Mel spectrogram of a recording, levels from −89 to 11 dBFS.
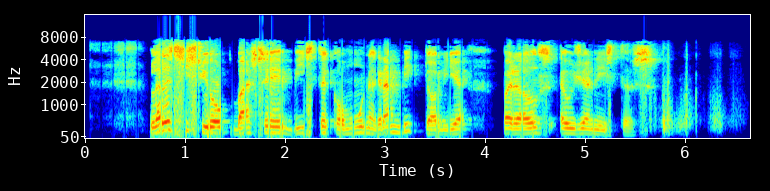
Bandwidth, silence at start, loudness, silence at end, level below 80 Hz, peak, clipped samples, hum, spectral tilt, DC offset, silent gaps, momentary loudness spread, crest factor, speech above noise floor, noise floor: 16 kHz; 0.3 s; -11 LUFS; 0.6 s; -52 dBFS; 0 dBFS; under 0.1%; none; -1 dB/octave; under 0.1%; none; 10 LU; 14 dB; 31 dB; -43 dBFS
